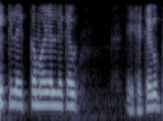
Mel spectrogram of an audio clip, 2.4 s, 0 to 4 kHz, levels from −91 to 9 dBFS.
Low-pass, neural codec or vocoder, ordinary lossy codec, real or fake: 3.6 kHz; none; none; real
